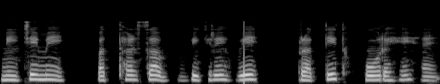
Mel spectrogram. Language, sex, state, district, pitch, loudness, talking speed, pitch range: Hindi, female, Chhattisgarh, Balrampur, 205 Hz, -21 LUFS, 135 wpm, 195-220 Hz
